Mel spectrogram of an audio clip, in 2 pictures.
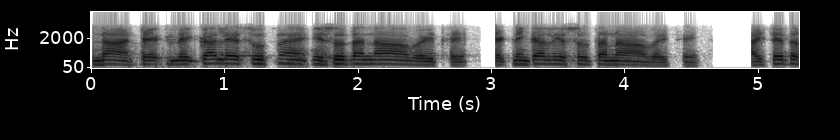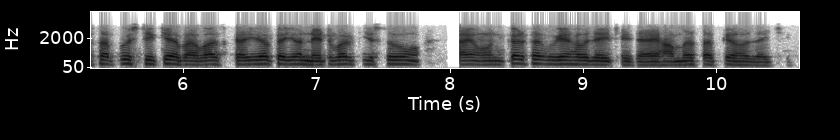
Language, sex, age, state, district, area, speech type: Maithili, male, 18-30, Bihar, Purnia, rural, conversation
